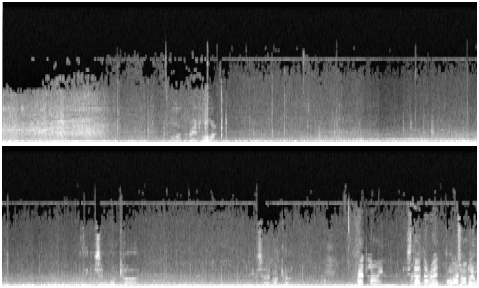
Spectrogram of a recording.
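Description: Car engine and tyre noise heard from inside the cabin while driving: a steady low rumble.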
